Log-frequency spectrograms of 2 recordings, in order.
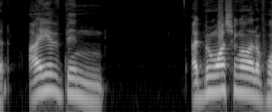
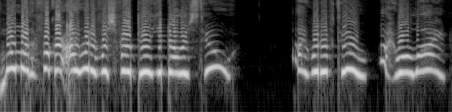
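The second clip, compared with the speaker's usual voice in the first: loud, very high shouted rant; real high-pitched furious shouting; furious high yell; 10 dB louder than usual. Real, not acted. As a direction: yell it at the commenters. Ranting at online commenters.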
